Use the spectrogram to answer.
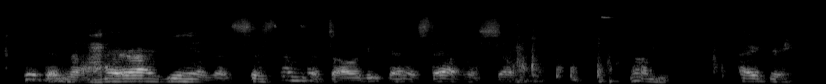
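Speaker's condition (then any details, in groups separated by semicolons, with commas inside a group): Cerebral palsy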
